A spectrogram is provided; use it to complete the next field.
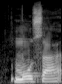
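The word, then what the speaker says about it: موسیٰ: तलफुस यानी कि प्रोनाउंसिएशन पूछा गया है तो यहां पर मूसा का जो है तो तलफुज इस तरीके से रह रहेगा लेकिन उसकी तहरीरी शक्ल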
